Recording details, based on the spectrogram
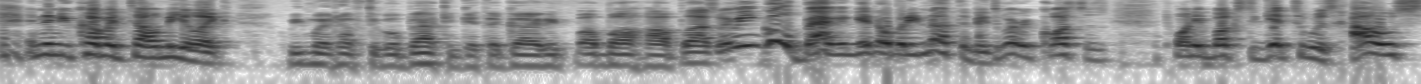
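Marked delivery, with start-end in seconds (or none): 1.4-3.6 mocking, imitated way of talking. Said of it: "I don't talk like that".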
